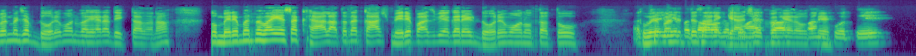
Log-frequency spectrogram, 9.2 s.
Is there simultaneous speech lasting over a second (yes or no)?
yes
